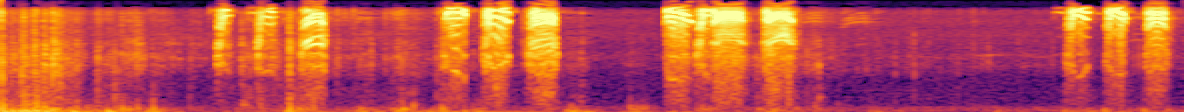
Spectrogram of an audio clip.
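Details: Young Eurasian blue tits, thirteen chicks leaving the nest box one morning between six and eight; groups of high, thin, rapid squeaky calls in short bursts, with a low rumbling knock at the start.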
